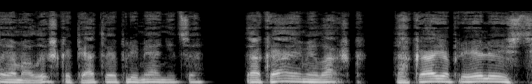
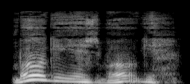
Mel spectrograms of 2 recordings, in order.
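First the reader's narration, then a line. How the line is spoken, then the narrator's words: Weary echoing mumble. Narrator (Russian): устало пробормотал он, повторив, как эхо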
